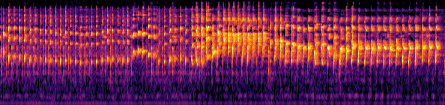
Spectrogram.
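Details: 'Konslet' song of a lovebird: dense, fast, shrill chattering that rises in pitch and grows louder about halfway through, then runs on as an unbroken stream of rapid buzzy notes, with a faint low hum underneath.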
